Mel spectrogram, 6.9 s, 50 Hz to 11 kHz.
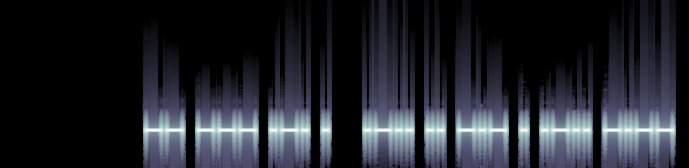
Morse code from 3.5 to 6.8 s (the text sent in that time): LIKELY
